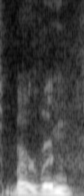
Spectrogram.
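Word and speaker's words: Bregman: Yes, Bergman.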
